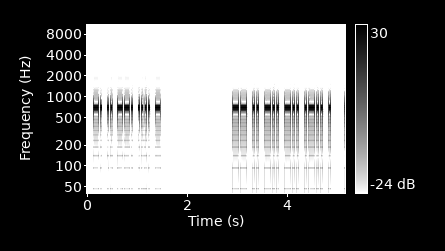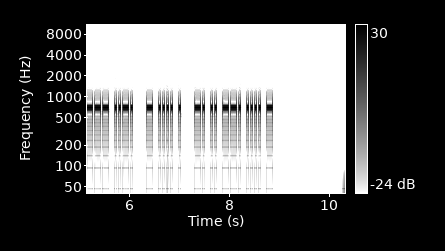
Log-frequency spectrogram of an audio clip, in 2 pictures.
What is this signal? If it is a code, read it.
Morse code, heard as a keyed tone, about 38 wpm, 700 Hz. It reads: NIGHT MIDDLE OF THE NIGHT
